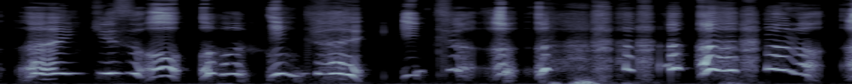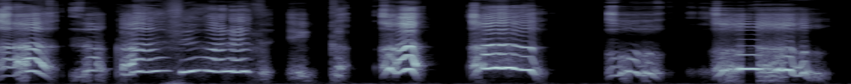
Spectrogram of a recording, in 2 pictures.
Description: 絶頂スパート いきそう、お兄ちゃんいきそう, ASMR; 中出しされていく; 立体; ステレオ; ループで楽しむ！シェフの気まぐれ抜き抜きコース

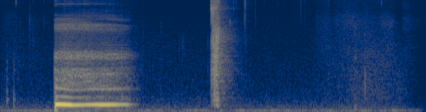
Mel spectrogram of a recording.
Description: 耳舐め音声(LR逆); 白くて黒い魔性円環

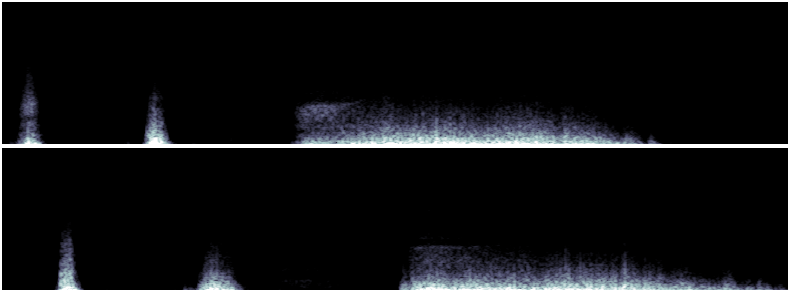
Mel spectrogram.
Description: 耳かき, 吐息

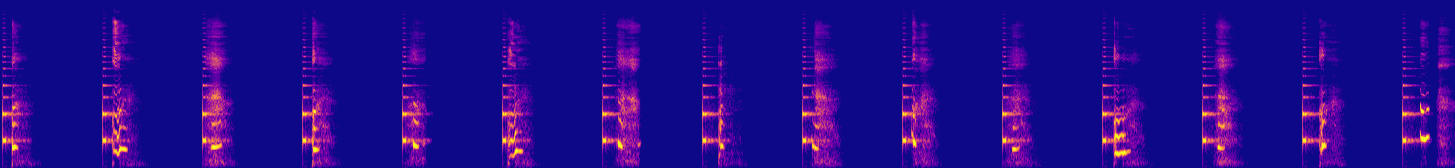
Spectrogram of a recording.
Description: ゆっくり

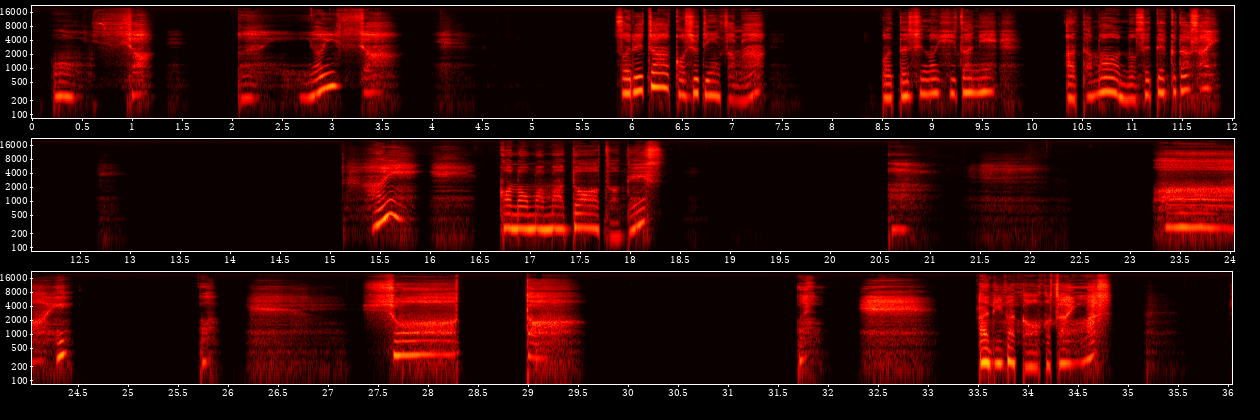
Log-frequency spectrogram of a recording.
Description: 耳くすぐりマッサージ（バイノーラルマイク 効果音なし）

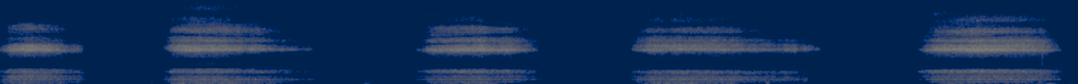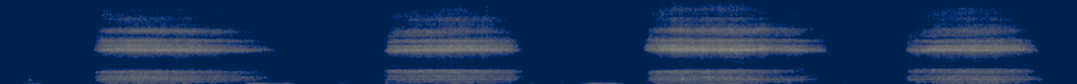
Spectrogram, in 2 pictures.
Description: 寝息

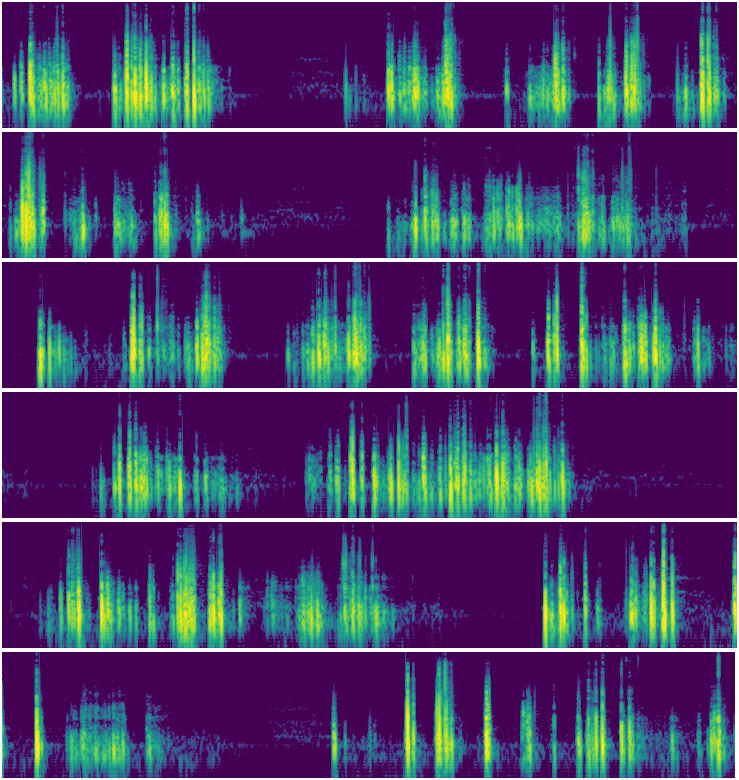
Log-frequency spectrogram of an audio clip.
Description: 耳かき, ASMR

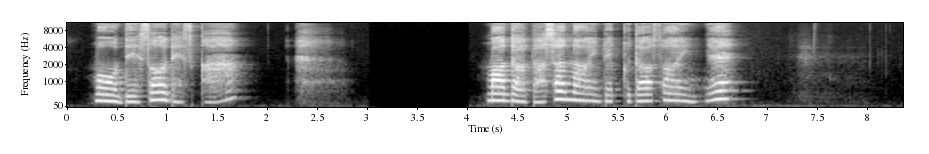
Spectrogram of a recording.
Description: しこしこ音声, ASMR; 白くて黒い魔性円環

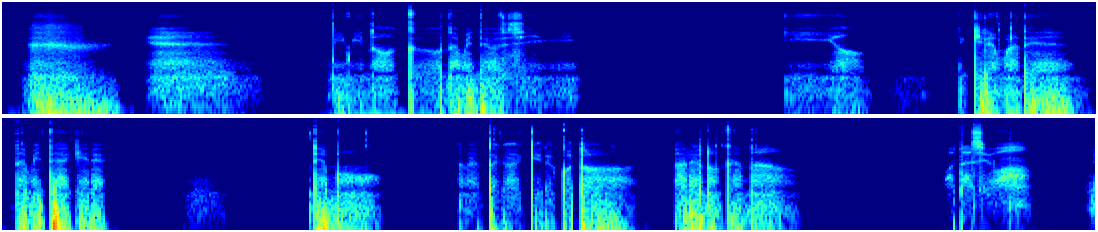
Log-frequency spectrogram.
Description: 『深い耳舐め（反転）』, ASMR

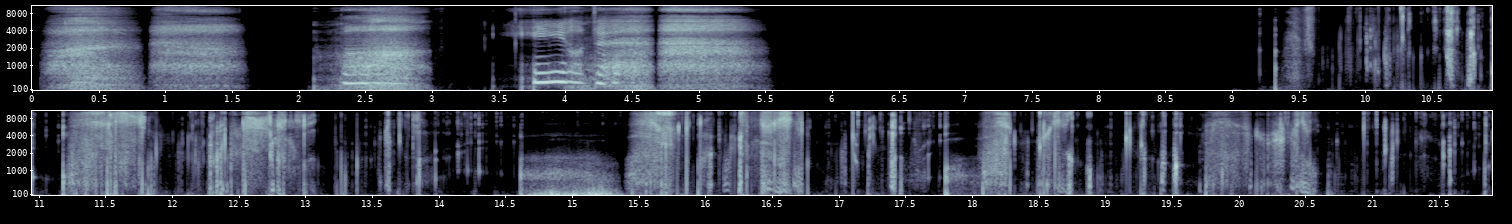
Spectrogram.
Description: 耳舐めのみ; 奴隷の取り合い

